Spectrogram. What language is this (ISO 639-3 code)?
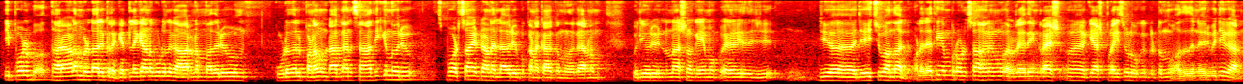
mal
